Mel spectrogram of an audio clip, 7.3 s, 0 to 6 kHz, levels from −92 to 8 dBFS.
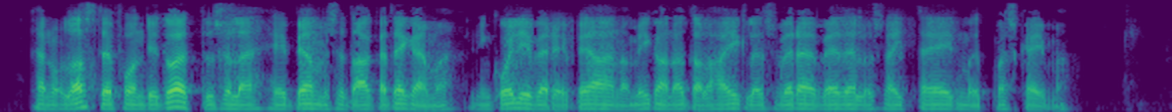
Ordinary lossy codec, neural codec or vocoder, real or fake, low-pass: AAC, 24 kbps; codec, 16 kHz, 4.8 kbps, FACodec; fake; 5.4 kHz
